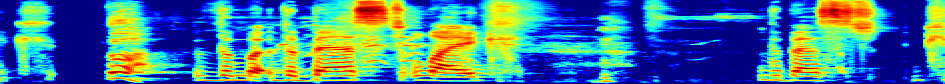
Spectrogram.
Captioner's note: laughing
